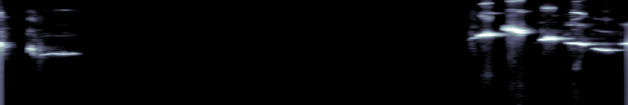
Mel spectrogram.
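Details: Male Bali brown-chested jungle flycatcher singing in full voice: high, clear whistled notes, a brief slurred phrase, a pause of over two seconds, then a run of thin sliding whistles.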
